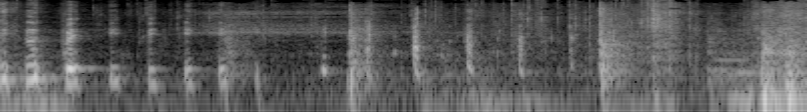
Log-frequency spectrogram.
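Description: Wrapping paper being torn and crinkled off a gift: a run of short, irregular rips and crackles.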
